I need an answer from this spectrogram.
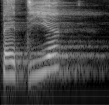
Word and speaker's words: paideia: E através, eu vou falar exatamente sobre isso, que no grego é a palavra paideia, que se a gente pronunciar hoje no grego atual seria pedia, da onde vem a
